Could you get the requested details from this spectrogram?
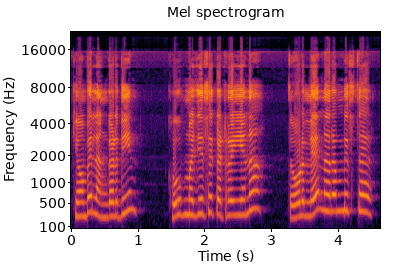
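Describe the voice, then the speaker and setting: A coarse, jeering master of the house from a storybook, loud and laughing at the expense of others, as a woman narrator puts him on. His voice sits high for a man and comes across with a mocking edge. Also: normal speed, natural voice.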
